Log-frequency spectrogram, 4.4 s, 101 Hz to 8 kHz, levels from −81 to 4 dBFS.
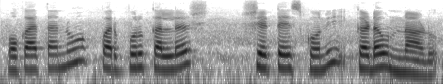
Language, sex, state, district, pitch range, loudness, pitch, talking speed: Telugu, female, Telangana, Hyderabad, 215-245 Hz, -15 LUFS, 230 Hz, 110 wpm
